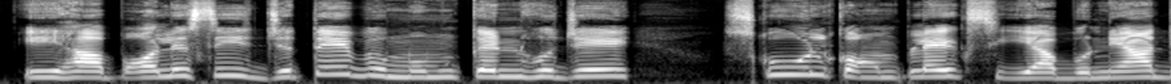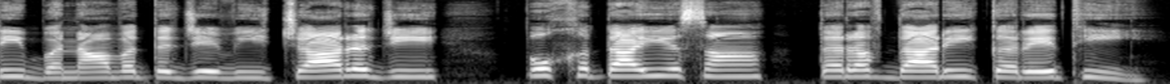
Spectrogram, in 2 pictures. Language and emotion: Sindhi, neutral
